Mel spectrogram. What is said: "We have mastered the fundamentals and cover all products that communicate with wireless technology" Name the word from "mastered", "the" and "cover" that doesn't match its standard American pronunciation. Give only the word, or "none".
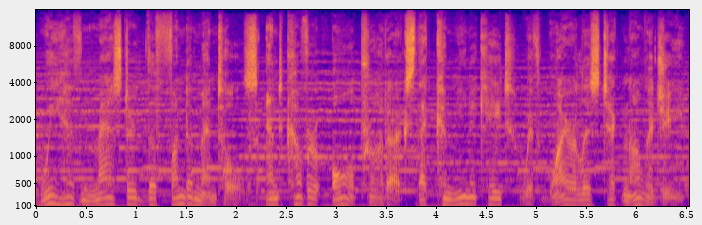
none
